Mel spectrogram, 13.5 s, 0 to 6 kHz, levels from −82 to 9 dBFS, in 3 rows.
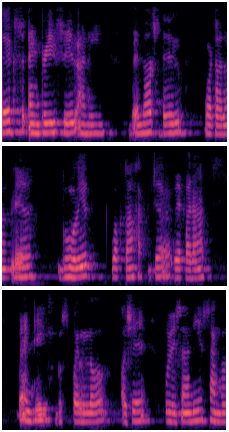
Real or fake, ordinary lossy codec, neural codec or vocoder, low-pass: fake; MP3, 24 kbps; codec, 16 kHz, 2 kbps, X-Codec, HuBERT features, trained on balanced general audio; 5.4 kHz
